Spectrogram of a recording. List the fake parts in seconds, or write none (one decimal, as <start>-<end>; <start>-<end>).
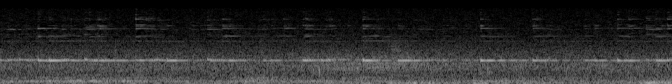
0.0-0.8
